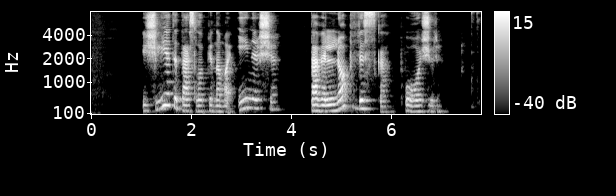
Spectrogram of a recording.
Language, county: Lithuanian, Vilnius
